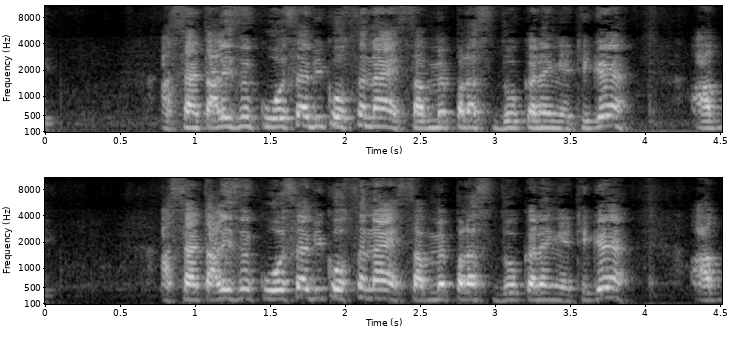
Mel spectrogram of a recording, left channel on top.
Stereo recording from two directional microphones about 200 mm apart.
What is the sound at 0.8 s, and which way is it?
Speech, 40° right (ahead or behind).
